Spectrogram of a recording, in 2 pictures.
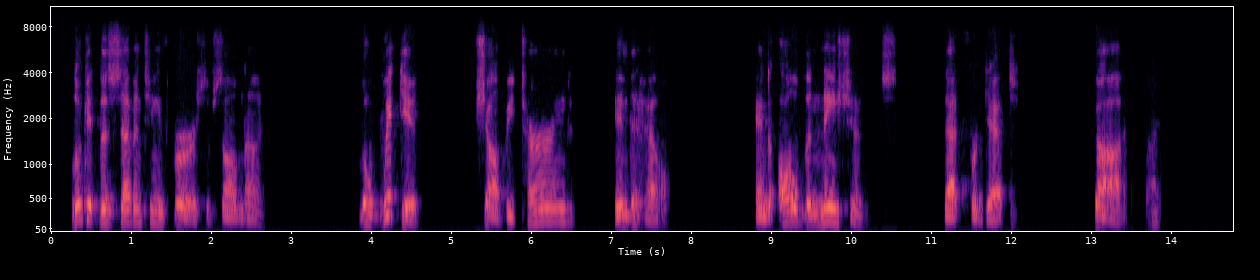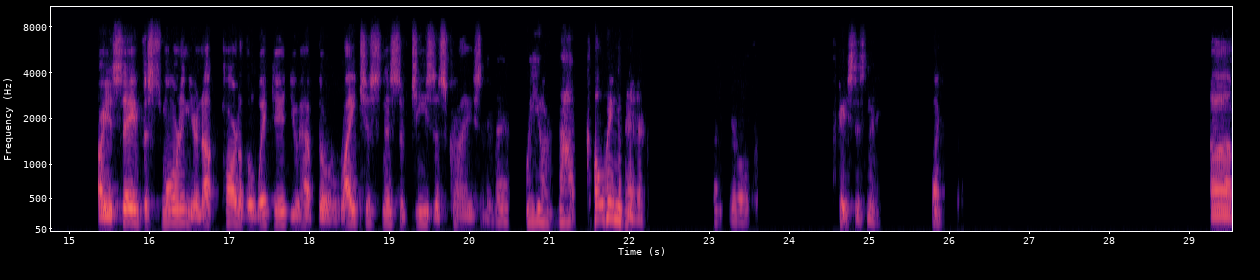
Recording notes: Sermon delivered at Pilgrim Baptist Church. Jere Whitson Rd.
